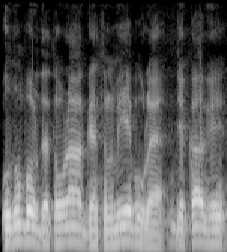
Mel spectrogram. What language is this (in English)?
Dogri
